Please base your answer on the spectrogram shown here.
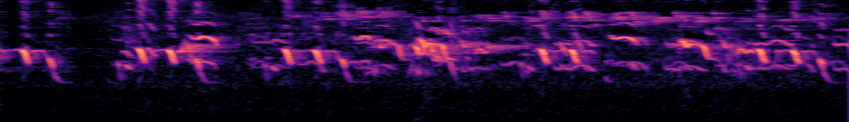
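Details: Pardalote calling with short, high, sharp chirps in quick broken clusters, a few notes at a time, with overlapping squeaky twitters above and a brief pause near the start.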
